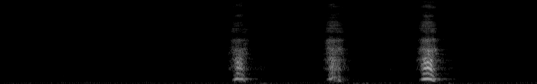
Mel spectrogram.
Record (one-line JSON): {"exhalation_length": "5.4 s", "exhalation_amplitude": 6668, "exhalation_signal_mean_std_ratio": 0.21, "survey_phase": "beta (2021-08-13 to 2022-03-07)", "age": "18-44", "gender": "Female", "wearing_mask": "No", "symptom_cough_any": true, "symptom_runny_or_blocked_nose": true, "symptom_sore_throat": true, "symptom_headache": true, "smoker_status": "Never smoked", "respiratory_condition_asthma": false, "respiratory_condition_other": false, "recruitment_source": "Test and Trace", "submission_delay": "2 days", "covid_test_result": "Positive", "covid_test_method": "RT-qPCR", "covid_ct_value": 35.7, "covid_ct_gene": "ORF1ab gene"}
